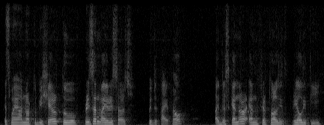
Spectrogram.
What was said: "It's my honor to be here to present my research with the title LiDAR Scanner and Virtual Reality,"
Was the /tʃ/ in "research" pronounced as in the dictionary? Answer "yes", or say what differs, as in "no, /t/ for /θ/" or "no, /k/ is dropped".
yes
